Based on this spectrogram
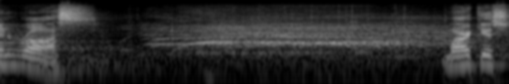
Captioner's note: audience applauding and cheering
